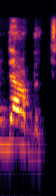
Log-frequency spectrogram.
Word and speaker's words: doubt: I doubt, да, I doubt, okay. I doubt? Doubt. B там не произносится, doubt.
